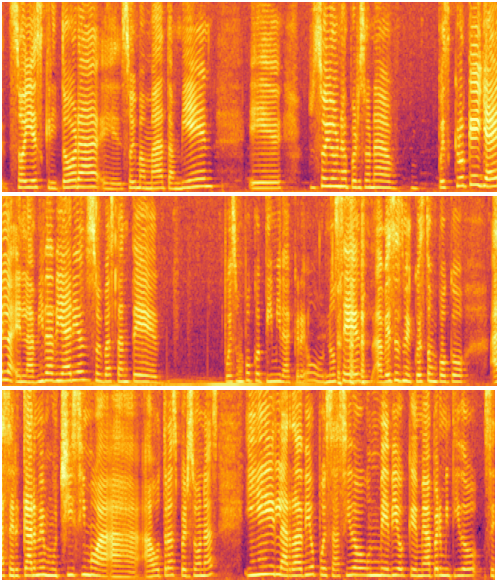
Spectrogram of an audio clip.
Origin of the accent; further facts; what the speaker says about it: Taxco, Guerrero, Mexico; en Taxco, yo soy de Taxco, Guerrero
